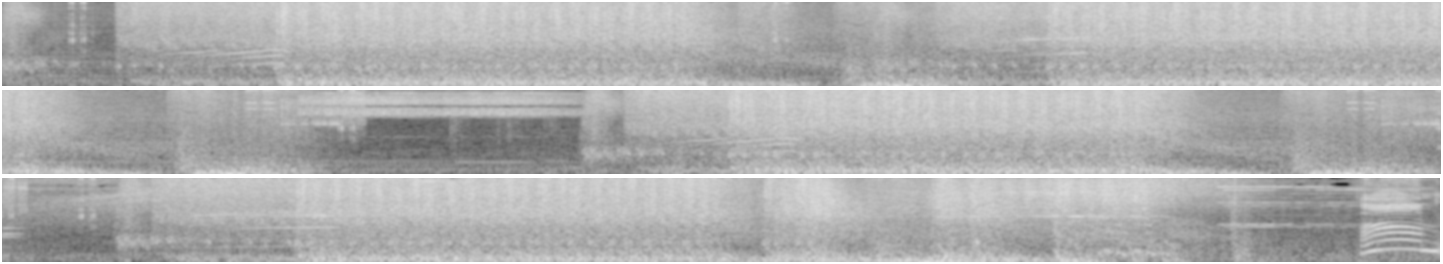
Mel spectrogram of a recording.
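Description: Rapid whooshing slashes and heavy impacts crash in loud bursts.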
